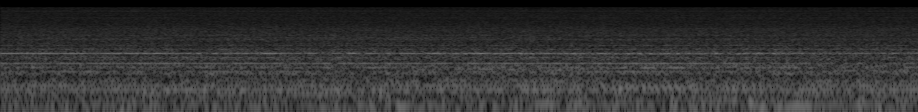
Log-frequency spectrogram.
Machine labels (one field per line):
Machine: fan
